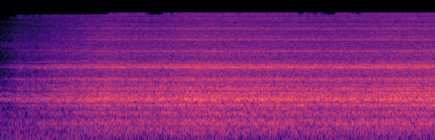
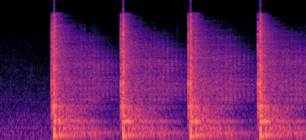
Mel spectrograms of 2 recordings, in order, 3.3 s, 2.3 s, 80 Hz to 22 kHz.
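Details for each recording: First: Tippmann A5 paintball marker aired up: constant high hiss for about four seconds then sharp cutoff, air leaking around the valve assembly where the tombstone connects to the valve, with some also coming down the barrel. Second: Tippmann A5 paintball marker after reassembly to fix a valve leak: four sharp, clean shots about half a second apart with no hiss between; leak fixed.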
